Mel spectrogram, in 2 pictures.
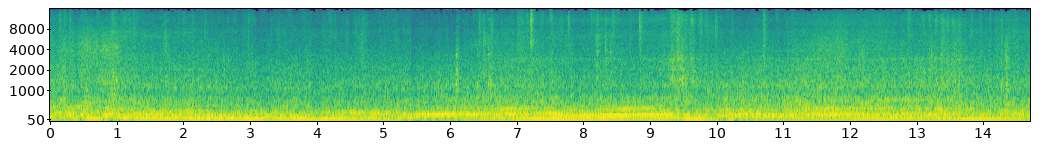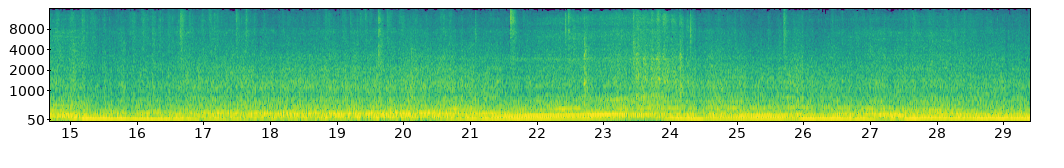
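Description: Toyota Starlet EP82 GT Turbo's turbocharged four-cylinder engine heard from inside the cabin, driven hard on track: its pitch climbs under full throttle and falls away several times, with sudden drops at the gear changes.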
